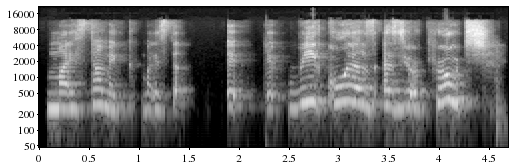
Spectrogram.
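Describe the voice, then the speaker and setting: Young woman playing a poor, gullible fairy-tale girl, melodramatic, high voice, slow delivery. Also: darkish tone. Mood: dramatic. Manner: melodramatic, wailing. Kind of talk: school play over video call.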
